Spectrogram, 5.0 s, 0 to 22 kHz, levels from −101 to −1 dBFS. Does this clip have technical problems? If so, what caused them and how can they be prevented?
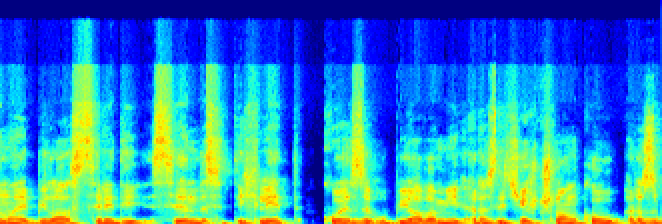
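Yes. A lost packet rebuilt from error correction, at 0.75 to 0.77 s between "je bila" and "sedemdesetih let ko je", played a low-bitrate copy from the next packet, leaving no gap but a brief rougher, noisier patch. Reducing network packet loss, for example with a steadier connection or prioritised traffic, prevents it.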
